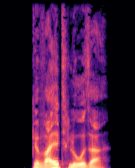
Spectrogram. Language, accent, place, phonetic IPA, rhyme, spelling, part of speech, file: German, Germany, Berlin, [ɡəˈvaltloːzɐ], -altloːzɐ, gewaltloser, adjective, De-gewaltloser.ogg
- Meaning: inflection of gewaltlos: 1. strong/mixed nominative masculine singular 2. strong genitive/dative feminine singular 3. strong genitive plural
